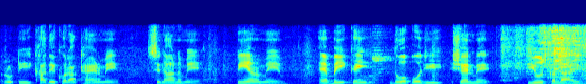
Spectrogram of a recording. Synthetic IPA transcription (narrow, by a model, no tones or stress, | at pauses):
ɾoːʈikʰaːd̪ʱekʰʊɾaːk̚ʈʰaːɪɽ̃mẽ | sɪnaːnmẽ | pĩːəɽ̃mẽ | ɛ̃ːɓikɐ̃ĩd̪ʱoːpoːd͡ʑiʃɐɦənmẽ | juːzkɐ̃nd̪aːɦeː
